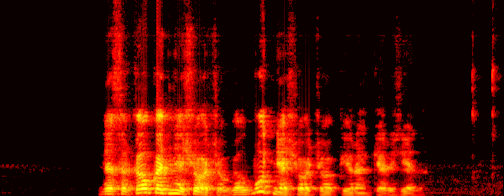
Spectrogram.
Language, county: Lithuanian, Kaunas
